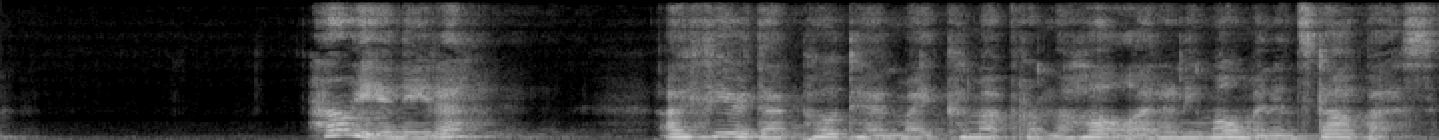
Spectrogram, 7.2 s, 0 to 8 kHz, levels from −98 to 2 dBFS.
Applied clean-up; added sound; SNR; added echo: neural separator model SepFormer DNS4.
